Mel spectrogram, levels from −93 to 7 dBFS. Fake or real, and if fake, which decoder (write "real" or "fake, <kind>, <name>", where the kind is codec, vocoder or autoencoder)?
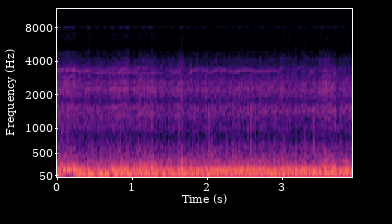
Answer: real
